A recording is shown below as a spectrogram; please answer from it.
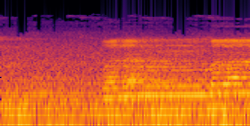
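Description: A man reciting the Quran in a slow, melodic chant. After a brief pause, his voice comes back about a second in on a long drawn-out note.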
